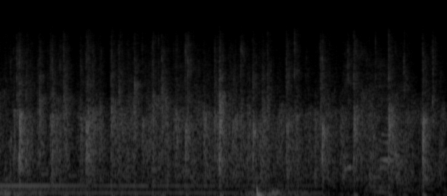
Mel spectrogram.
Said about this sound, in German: Ja, lass uns Jesus einen mächtigen Applaus geben.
